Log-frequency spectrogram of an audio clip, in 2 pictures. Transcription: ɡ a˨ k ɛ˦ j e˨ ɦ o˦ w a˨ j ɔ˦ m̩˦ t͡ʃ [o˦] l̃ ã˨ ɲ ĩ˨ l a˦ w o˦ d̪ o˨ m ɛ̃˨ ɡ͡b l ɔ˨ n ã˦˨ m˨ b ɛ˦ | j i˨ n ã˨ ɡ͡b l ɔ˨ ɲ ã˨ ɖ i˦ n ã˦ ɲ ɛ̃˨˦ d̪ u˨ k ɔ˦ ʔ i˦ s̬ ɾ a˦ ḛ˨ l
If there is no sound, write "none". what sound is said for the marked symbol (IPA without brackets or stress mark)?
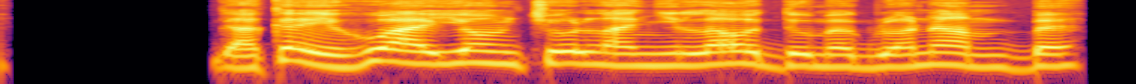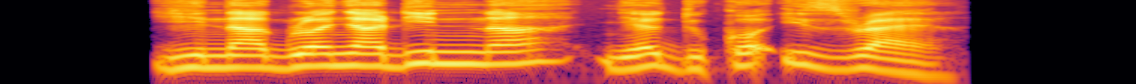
o˦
